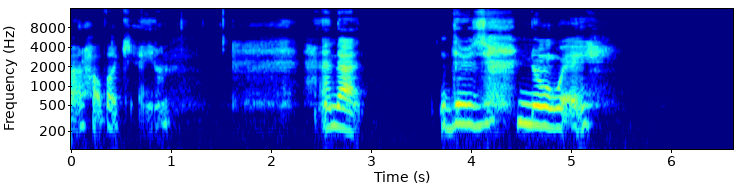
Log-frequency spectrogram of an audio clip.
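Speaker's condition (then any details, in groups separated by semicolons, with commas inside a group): Cerebral palsy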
